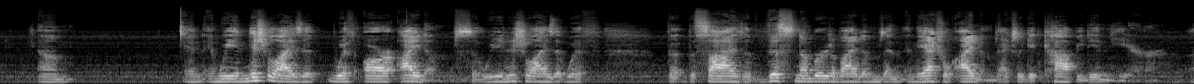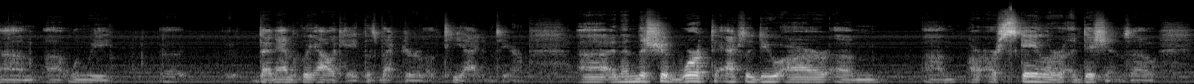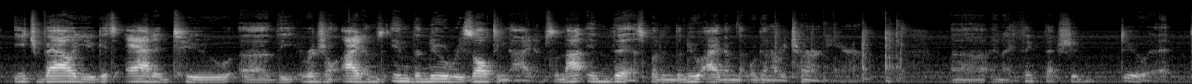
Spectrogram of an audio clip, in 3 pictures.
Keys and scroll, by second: 32.9 ctrl+s.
